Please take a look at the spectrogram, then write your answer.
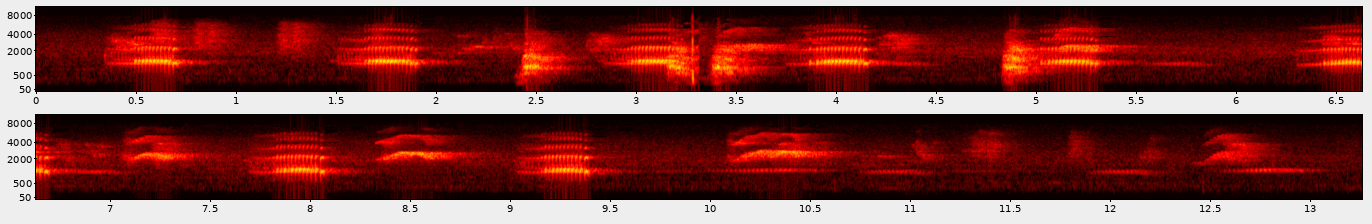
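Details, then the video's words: Frogs in Cape Town croaking: a steady series of about fifteen short, harmonic, nasal croaks, each under half a second, following one another roughly every second, with a couple of sharp clicks mixed in. "Cape Town frogs croaking."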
